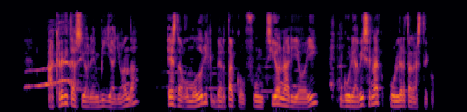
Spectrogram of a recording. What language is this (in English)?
Basque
